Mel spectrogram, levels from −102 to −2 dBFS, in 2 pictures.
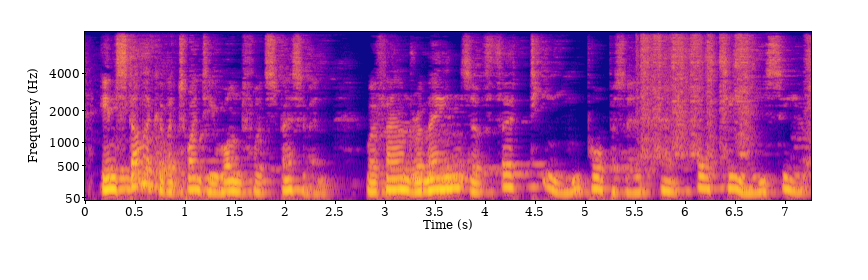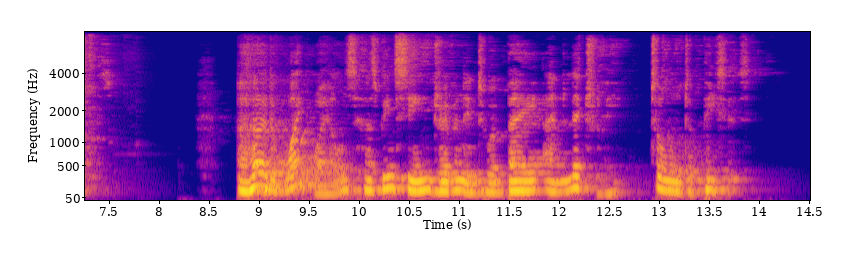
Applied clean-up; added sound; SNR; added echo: classical method WPE with log-MMSE.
